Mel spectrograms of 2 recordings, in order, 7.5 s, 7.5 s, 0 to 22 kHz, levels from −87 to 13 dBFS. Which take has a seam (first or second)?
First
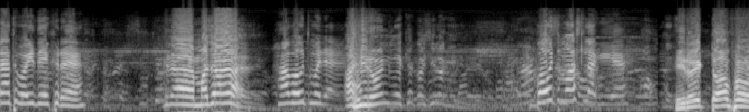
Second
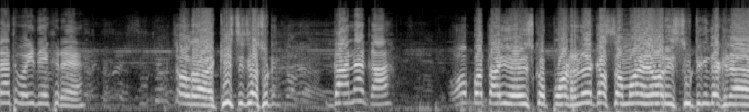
first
